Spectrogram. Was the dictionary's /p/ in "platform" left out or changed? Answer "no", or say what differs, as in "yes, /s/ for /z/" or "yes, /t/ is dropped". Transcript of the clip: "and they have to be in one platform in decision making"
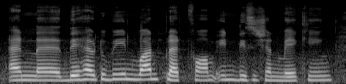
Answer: no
